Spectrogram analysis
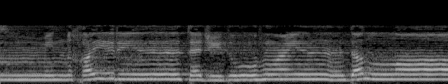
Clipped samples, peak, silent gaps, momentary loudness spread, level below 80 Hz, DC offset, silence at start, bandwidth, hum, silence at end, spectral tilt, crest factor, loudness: under 0.1%; -12 dBFS; none; 3 LU; -64 dBFS; under 0.1%; 0 s; 6.6 kHz; none; 0 s; -5.5 dB/octave; 12 dB; -24 LUFS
